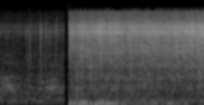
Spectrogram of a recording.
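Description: Prime rib is set over direct heat on a smoker and erupts into a loud, steady sizzle that follows a quieter stretch of crackling.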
